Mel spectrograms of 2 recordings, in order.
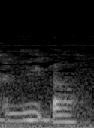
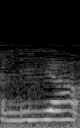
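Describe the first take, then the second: First: The vowels are separated by a glottal break. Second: The vowels are linked with a smooth y glide. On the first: The speaker calls it right. "on va dire li'a" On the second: The speaker calls it wrong. "On va pas dire liya"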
